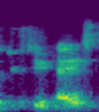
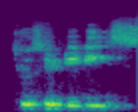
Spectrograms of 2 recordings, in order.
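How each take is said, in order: First: थ्यूसिडाइड्स said thyoo-si-dides, ending in -dides as in English; Thucydides as "thu-si-daids". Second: थ्यूसिडिडीज said thyoo-si-di-deez, ending in -deez; Thucydides as "thu-si-di-dees". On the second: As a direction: say थ्यूसिडिडीज with four syllables, -di-deez at the end. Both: Shown as a demonstration. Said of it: "कुछ लोग उसको थ्यूसिडाइड्स भी पढ़ते हैं".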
